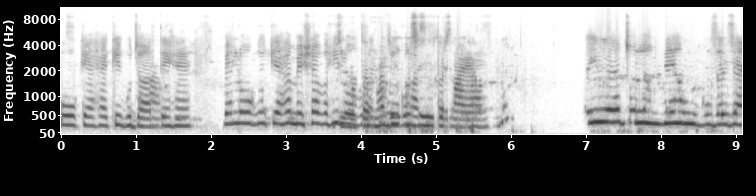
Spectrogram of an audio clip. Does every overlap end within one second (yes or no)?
no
